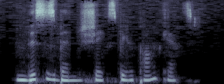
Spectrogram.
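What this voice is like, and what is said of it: Soft ASMR-style public radio voice. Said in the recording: “Are you trying to do your ASMR NPR voice?”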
